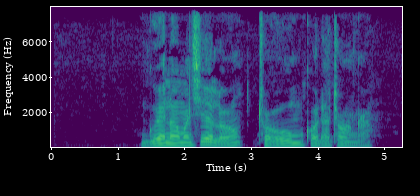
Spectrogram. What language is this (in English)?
Luo (Kenya and Tanzania)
